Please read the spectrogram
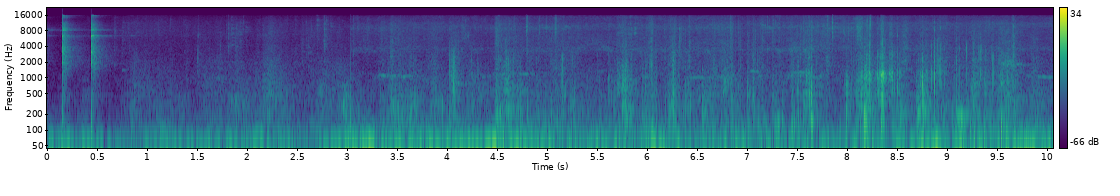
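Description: Footsteps and the handling of a rubber garden hose being coiled and carried: irregular clicks and rustles, busier from about three seconds in, with two sharp clicks right at the start.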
